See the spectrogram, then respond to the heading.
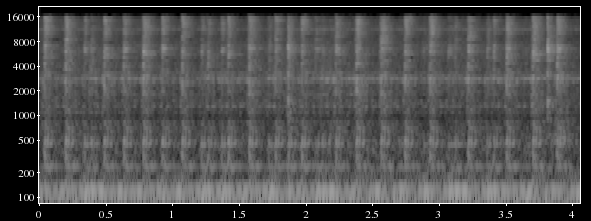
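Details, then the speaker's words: Restored Yamaha RX King two-stroke engine with fresh crankcase, clutch and gear ratios, no head rubbers fitted; steady, even idle with crisp regular firing that doesn't change when the clutch is pulled; normal idle. "Karena komponen dalamnya seger, crankcase-nya bagus, couplingnya bagus, as rasionya bagus, ya, bulat, enak didengarnya mesin."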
